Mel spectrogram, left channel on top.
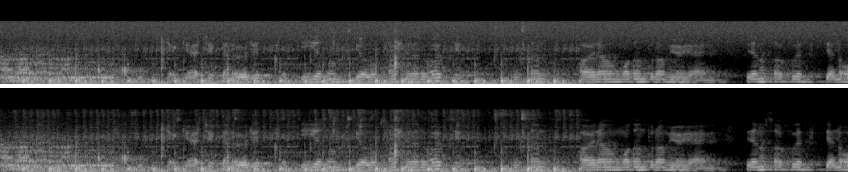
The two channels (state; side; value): noise; left; hiss, 12 dB below the sound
